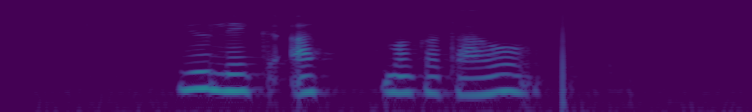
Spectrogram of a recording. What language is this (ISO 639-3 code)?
nep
